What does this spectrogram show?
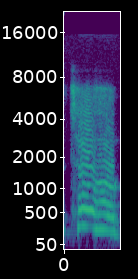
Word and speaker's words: Touhou: same company behind godzilla oh no t-o-u-h-o-u okay different name pronounced the same how many games are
